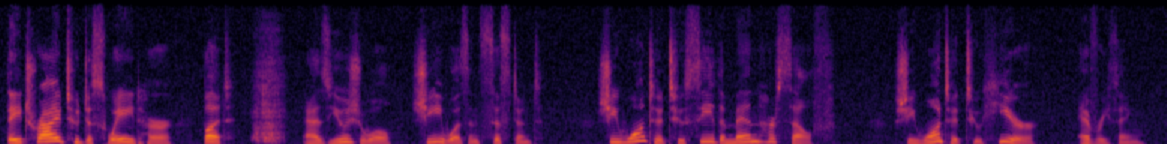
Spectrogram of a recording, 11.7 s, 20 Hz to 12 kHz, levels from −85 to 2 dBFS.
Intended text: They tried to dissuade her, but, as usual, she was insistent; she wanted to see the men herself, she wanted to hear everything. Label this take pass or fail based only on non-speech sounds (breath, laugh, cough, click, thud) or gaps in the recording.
fail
